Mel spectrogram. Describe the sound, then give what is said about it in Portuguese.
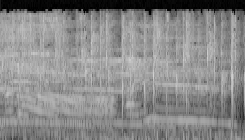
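Audience applause welcoming a guest, a dense run of overlapping claps lasting a couple of seconds at steady loudness, with voices or music carrying on over it. “Seja bem-vinda, uma salva de palmas.”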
